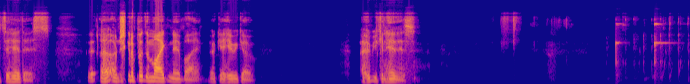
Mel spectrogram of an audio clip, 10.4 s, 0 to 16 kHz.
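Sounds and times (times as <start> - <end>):
speech: 0.0 - 3.9, 5.4 - 6.3
glassy clinks and rattles of Dark and Stormy rum cocktail being mixed: 9.2 - 10.3.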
